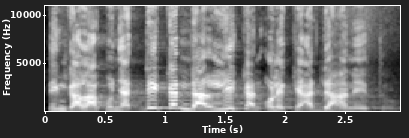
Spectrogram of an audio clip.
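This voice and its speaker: A woman pastor with an Ambonese Malay accent preaching an animated sermon in a church, calling on the congregation for responses. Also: high-pitched, moderate pace. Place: church hall. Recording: long hall reverb.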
